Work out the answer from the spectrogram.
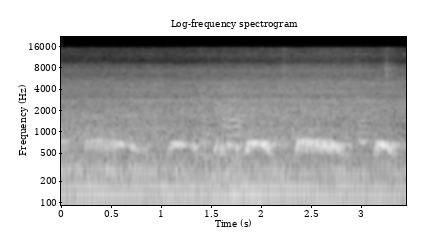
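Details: Male spotted dove with a deep gembur voice, singing to prompt other doves to call: a run of short, low coos in uneven sequence, some slightly wavering, over steady low hum.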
